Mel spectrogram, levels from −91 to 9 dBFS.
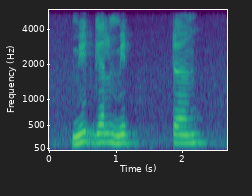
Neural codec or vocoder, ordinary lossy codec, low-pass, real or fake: none; none; 5.4 kHz; real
